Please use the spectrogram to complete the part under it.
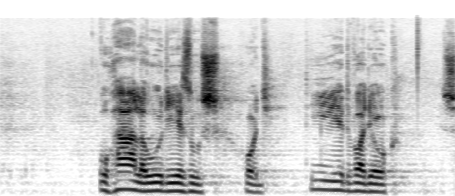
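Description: A young man speaks calmly through a microphone in an echoing room.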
